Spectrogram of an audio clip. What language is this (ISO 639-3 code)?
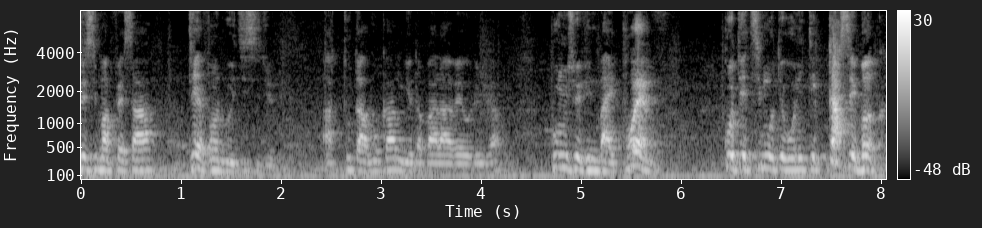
fra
